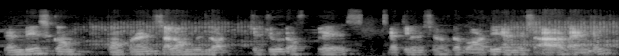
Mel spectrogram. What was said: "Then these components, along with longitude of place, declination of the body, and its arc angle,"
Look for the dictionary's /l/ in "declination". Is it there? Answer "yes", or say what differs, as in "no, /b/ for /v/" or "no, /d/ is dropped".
yes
